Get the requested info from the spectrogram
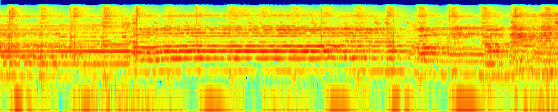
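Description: A woman singing a Romanian folk song into a microphone over amplified keyboard accompaniment with a steady bass beat, holding one long note through the middle.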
